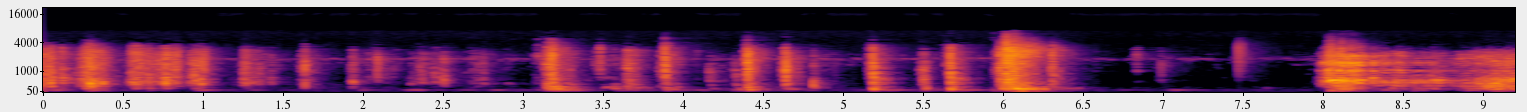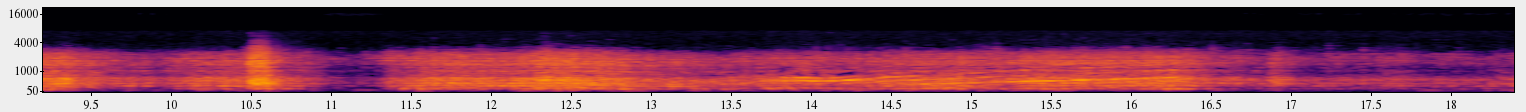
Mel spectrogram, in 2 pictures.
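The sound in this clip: Car driving away: a few sharp knocks and thuds, then a continuous engine-like rumble whose pitch shifts as it goes on.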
